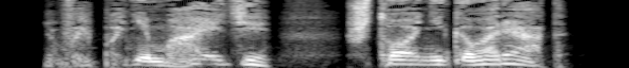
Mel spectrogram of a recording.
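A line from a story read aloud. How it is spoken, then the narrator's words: Whispered question. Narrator (Russian): шепотом спросила Роксана Гена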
